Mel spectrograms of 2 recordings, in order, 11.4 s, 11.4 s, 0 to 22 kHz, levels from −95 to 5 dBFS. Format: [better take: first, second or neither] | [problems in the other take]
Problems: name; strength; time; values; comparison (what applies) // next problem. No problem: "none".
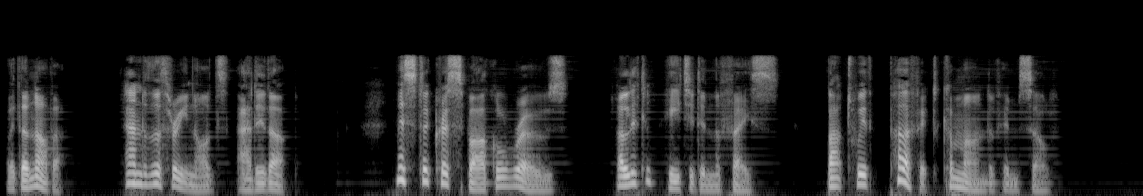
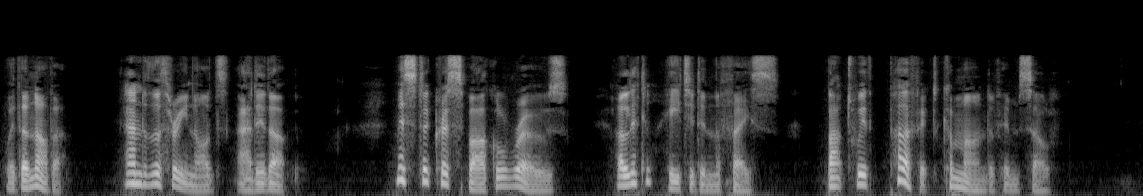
second | noise reduction (neural mask model DeepFilterNet 3)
